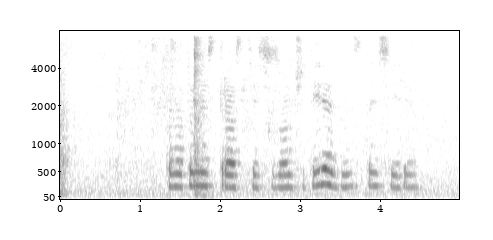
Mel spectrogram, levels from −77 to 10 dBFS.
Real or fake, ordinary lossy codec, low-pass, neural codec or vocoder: real; Opus, 64 kbps; 7.2 kHz; none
